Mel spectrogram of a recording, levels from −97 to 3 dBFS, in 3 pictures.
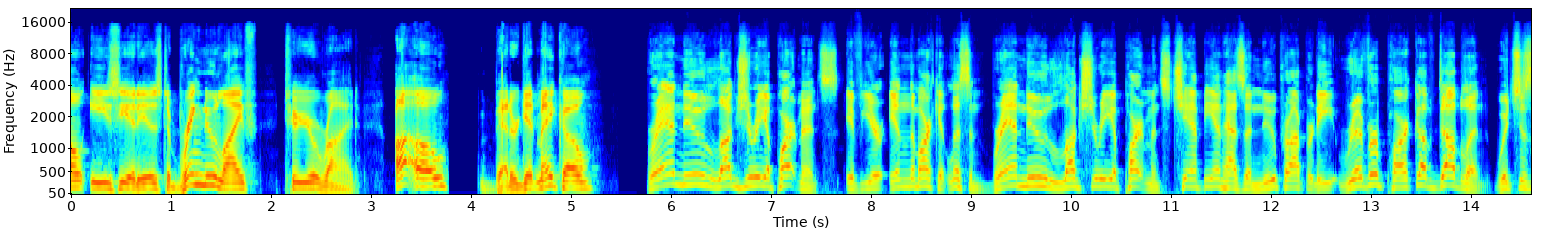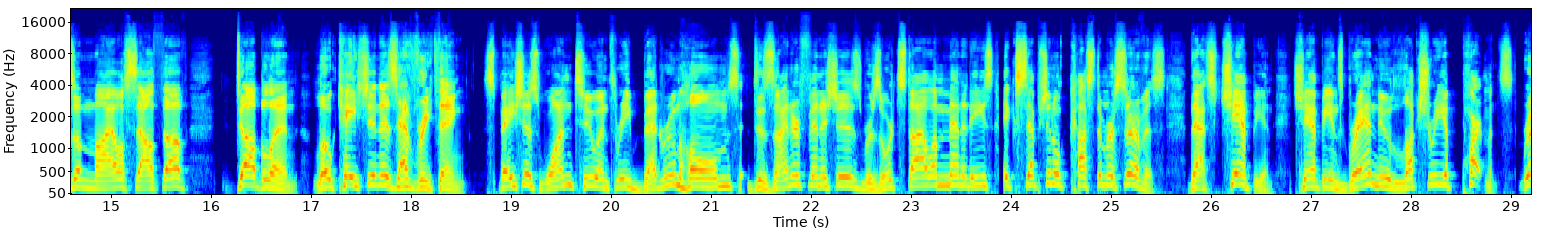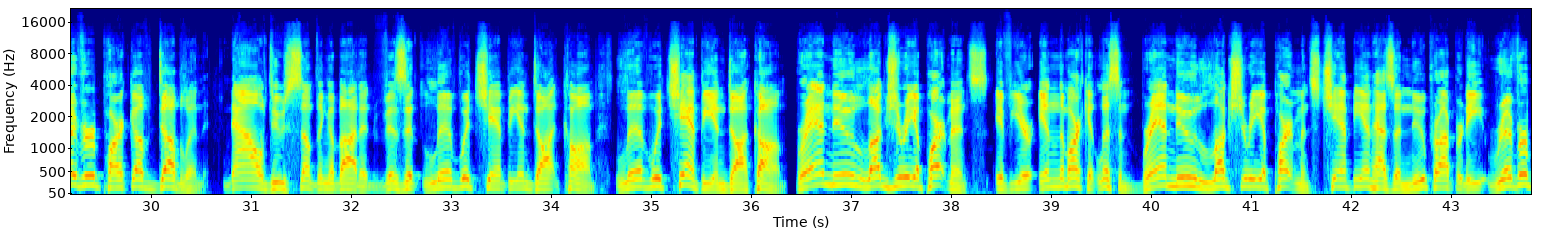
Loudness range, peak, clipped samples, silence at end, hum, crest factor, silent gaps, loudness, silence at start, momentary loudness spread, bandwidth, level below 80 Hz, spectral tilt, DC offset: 6 LU; -4 dBFS; under 0.1%; 0 s; none; 22 dB; 5.65-5.76 s, 36.36-36.45 s; -24 LUFS; 0 s; 10 LU; 16 kHz; -56 dBFS; -3 dB/octave; under 0.1%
